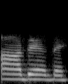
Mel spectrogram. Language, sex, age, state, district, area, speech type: Malayalam, female, 18-30, Kerala, Kottayam, rural, conversation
